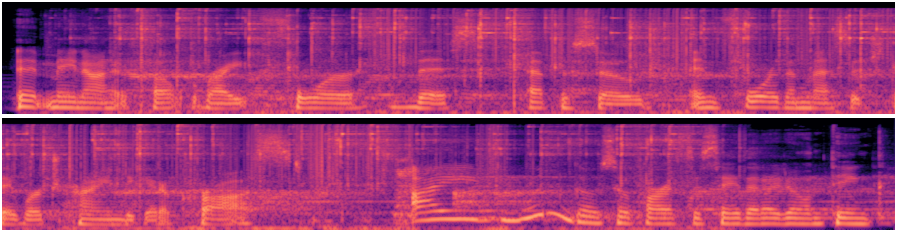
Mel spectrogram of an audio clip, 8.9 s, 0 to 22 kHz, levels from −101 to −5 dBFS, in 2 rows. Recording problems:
echo of what is said; strong; throughout; 200 ms later, 10 dB below the speech
squashed, flat; somewhat, background pumping
crackling; loud; from 2 to 5 s and from 5 to 7 s; 10 dB below the speech
background music; faint; throughout; 25 dB below the speech
jangling keys; loud; from 0.5 to 8 s; peak 5 dB above the speech

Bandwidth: 17.5 kHz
